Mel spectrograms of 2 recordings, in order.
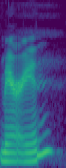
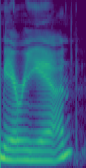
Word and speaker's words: Marian: Am I saying her name wrong? – It's Marian. – Marian. I keep saying Marianne.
